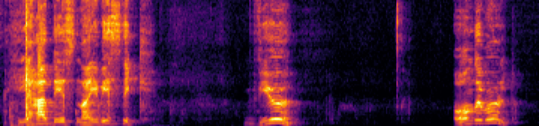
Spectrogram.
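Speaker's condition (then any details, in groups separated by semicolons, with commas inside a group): No condition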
